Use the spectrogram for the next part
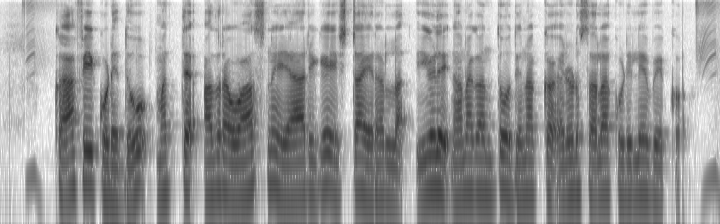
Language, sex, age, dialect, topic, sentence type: Kannada, male, 18-24, Central, agriculture, statement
